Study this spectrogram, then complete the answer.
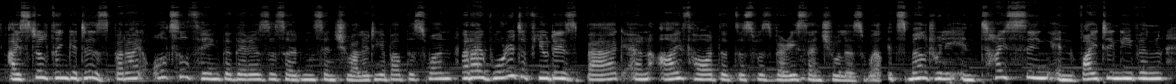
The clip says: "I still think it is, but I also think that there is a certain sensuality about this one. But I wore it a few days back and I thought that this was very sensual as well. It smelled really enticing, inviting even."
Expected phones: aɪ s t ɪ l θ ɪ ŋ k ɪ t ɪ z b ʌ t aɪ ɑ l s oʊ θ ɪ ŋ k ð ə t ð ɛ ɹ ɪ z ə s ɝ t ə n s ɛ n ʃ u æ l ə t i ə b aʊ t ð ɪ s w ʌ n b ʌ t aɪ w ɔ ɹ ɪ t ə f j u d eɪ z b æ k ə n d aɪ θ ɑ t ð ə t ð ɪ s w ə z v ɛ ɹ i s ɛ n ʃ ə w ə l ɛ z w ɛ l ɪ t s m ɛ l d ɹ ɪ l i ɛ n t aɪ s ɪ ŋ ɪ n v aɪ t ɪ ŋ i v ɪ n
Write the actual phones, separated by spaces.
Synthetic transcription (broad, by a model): aɪ s t ɪ l θ ɪ ŋ k ɪ t ɪ z b ʌ t aɪ ɑ l s oʊ θ ɪ ŋ k ð ə t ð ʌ ɹ ɪ z ə s ɝ t n s ɛ n ʃ u æ l ə t i ə b aʊ t ð ɪ s w ʌ n b ʌ t aɪ w ɔ ɹ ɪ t ə f j u d eɪ z b æ k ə n aɪ θ ɑ t ð ə t ð ɪ s w ə z v ɛ ɹ i s ɛ n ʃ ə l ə z w ɛ l ɪ t s m ɛ l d ɹ ɪ l i ɛ n t aɪ s ɪ ŋ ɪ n v aɪ t ɪ ŋ i v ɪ n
